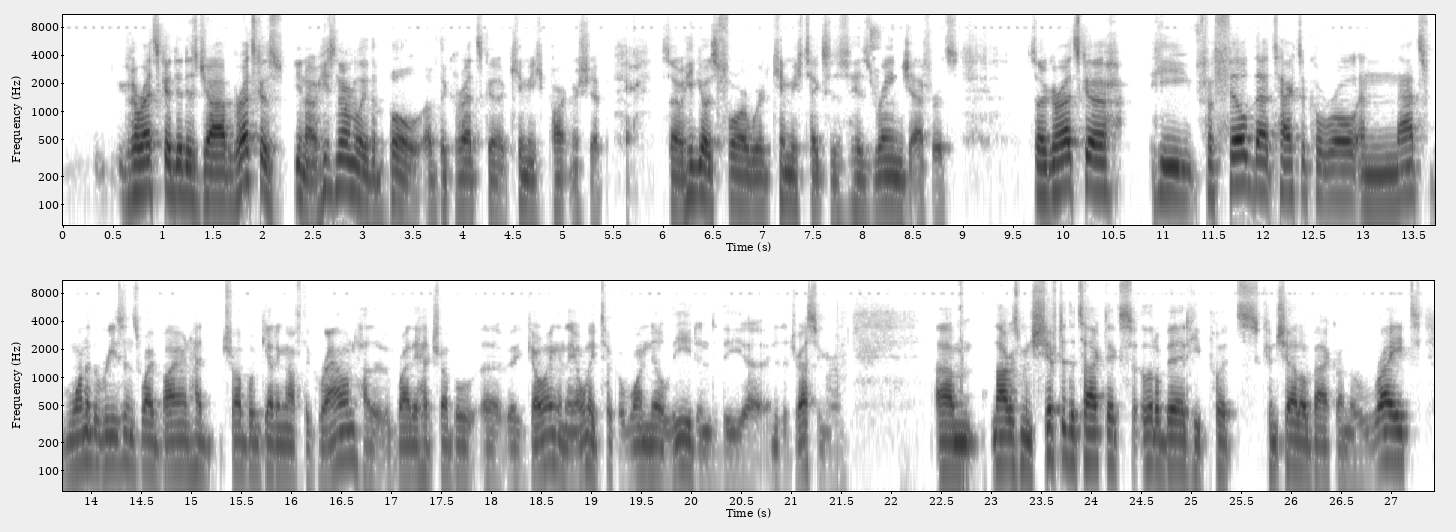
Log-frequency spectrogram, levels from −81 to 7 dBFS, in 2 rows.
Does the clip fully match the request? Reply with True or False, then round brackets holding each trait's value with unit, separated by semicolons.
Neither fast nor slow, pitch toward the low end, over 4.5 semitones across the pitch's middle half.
True (180 wpm; 110 Hz; 5.2 semitones)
